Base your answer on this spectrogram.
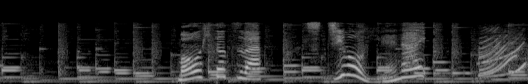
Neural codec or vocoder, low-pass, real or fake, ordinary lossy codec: none; 7.2 kHz; real; none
